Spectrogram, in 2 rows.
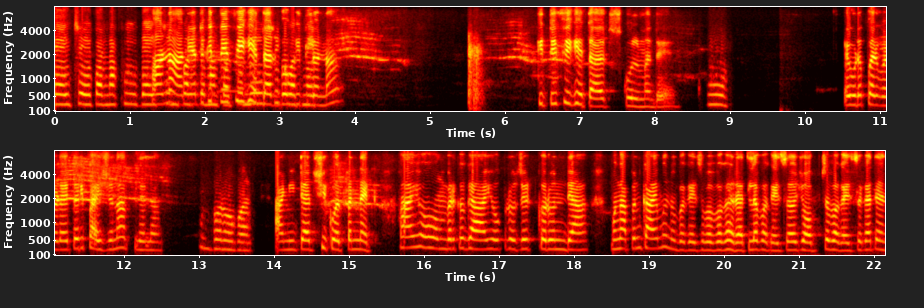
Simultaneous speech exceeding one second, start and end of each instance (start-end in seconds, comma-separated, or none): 1.3-3.5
